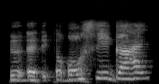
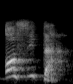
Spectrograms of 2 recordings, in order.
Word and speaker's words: Osita: Osi guy. It's not Osi guy. It's Osita.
